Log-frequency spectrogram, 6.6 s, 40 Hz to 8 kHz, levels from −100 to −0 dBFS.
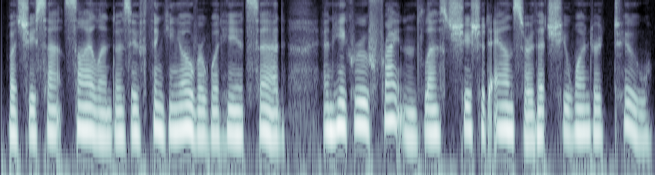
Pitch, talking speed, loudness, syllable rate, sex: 145 Hz, 220 wpm, -16 LUFS, 5.3 syllables/s, female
